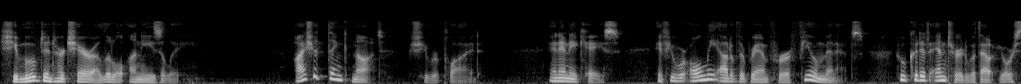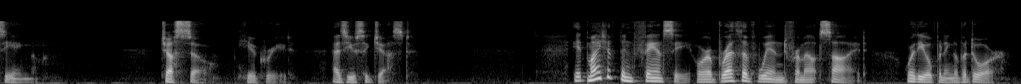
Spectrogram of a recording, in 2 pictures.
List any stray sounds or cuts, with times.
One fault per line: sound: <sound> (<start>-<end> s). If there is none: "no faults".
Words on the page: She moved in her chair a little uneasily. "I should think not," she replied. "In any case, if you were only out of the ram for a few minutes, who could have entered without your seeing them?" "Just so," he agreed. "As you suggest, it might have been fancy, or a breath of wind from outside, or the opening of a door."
no faults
